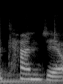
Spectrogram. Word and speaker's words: Tangier: So I am going to, I think this is how you pronounce it, either Tangier or Tanger. I don't know. – Yeah, in Morocco. – I think in Arabic it's Tanger.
